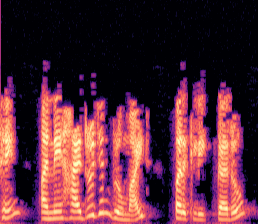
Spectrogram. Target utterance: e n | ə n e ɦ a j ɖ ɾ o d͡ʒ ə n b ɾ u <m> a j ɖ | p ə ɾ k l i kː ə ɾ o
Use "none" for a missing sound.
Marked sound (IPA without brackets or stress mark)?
m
